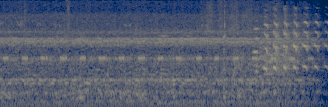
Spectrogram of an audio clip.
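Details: An Aplomado falcon (Falco femoralis) calls, giving a quick burst of about seven harsh, chattering kek notes near the end, over a steady, rapidly pulsing insect-like trill.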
